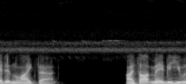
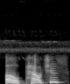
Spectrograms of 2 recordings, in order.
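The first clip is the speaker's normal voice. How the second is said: much higher, loud snooty mom; 11 semitones higher, 4 dB louder than usual. Retold or imitated. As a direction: squeal it like a judgy mom. Snooty mom judging pouches.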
